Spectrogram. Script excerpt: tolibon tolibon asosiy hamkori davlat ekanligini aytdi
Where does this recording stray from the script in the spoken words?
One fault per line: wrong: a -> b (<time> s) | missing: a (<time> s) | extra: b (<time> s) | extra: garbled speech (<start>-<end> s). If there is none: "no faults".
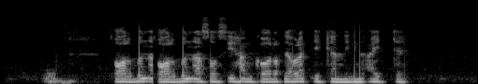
no faults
